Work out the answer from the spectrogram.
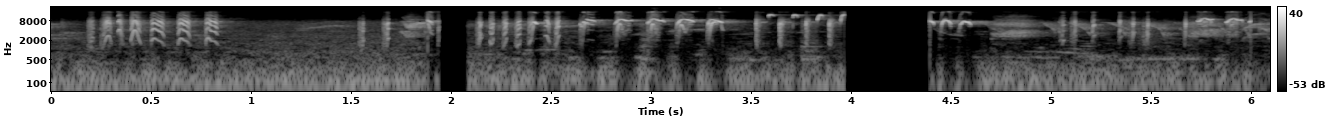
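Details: Speckled black sunbird, a vocal bird used to provoke other birds into replying, repeats bursts of quick, very high ticking notes broken by short gaps.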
